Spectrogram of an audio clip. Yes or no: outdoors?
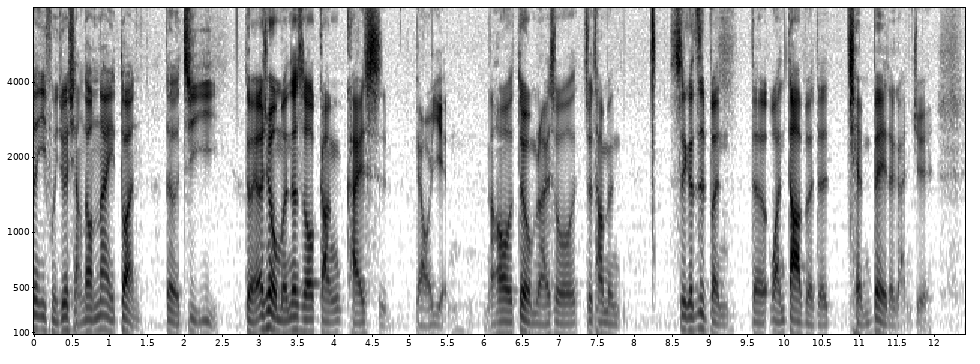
yes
